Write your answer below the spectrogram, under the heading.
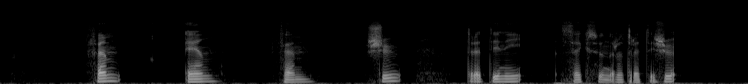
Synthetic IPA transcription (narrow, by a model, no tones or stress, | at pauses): fɛm | ʔeːn | fɛm | ʃʉː | t̪ʰɾʔɛ̰t̪ɪniːsɛkshʉnd̪ɾəoːt̪ʰɾɛt̪ɪʃʉː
